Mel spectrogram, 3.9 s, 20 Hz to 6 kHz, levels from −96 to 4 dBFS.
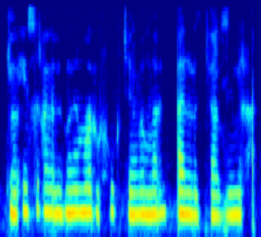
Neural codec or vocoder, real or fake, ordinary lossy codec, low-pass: codec, 16 kHz, 1 kbps, FreqCodec, larger model; fake; none; 5.4 kHz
